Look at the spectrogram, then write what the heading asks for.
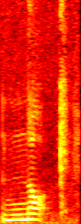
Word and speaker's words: knock: So here we don't pronounce the K, like in knock, knife, knee, and knot.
